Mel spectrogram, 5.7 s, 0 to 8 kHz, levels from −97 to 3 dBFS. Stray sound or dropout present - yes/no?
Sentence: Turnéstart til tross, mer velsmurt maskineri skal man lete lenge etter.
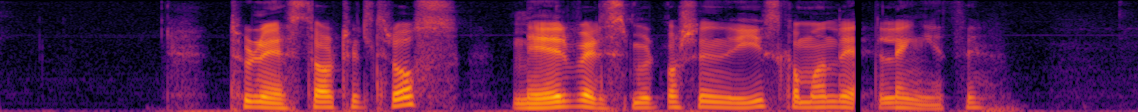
yes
